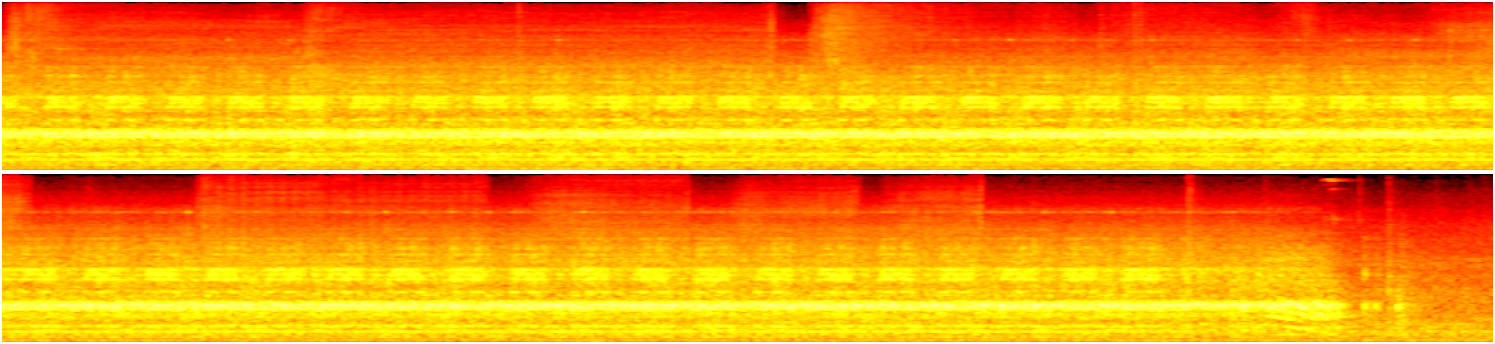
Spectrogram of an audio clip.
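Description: Victor engine lathe running with a steady gear whine and a fast pulsing above it, while a strip of abrasive cloth is held against the spinning motor shaft to polish it. Near the end the lathe is switched off and its whine drops as it spins down.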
